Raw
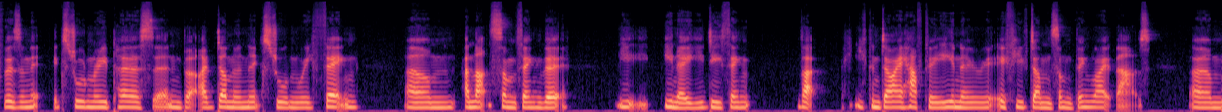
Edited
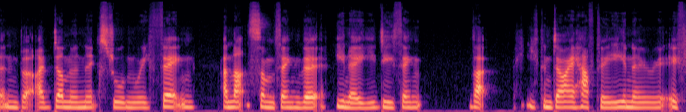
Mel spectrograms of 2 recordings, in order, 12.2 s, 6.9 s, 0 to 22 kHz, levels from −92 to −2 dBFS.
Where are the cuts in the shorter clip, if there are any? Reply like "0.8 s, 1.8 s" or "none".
2.1 s, 3.3 s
